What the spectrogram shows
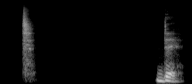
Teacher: There is more aspiration, or air release, for the T consonant than the D consonant. The lips do not participate in these sounds, so the lips can be relaxed or in a neutral position.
